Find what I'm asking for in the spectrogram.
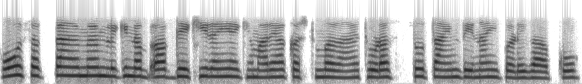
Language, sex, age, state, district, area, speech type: Hindi, female, 18-30, Uttar Pradesh, Azamgarh, rural, conversation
